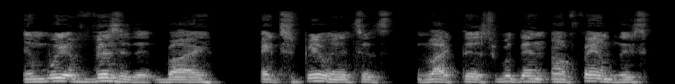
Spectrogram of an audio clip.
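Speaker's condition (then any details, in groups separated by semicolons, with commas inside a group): Sporadic ALS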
